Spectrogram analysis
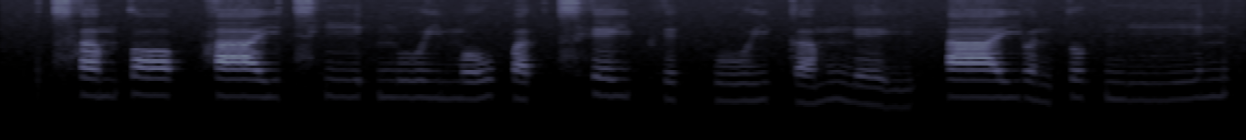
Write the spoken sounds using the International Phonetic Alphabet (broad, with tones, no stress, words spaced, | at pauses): t͡sʰɐ˨mt̪ɔː˨k̚pʰaː˨j t͡sʰiː˨t̚ŋuː˨jmo˨˥w pɐ˨˥k̚ t͡sʰe˥j pʰɪ˧k̚puː˨˧j kɐ˨˥mŋe˨˩j | aː˧jɵ˨˩n t̪ʊ˧k̚ ŋiː˨˥n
